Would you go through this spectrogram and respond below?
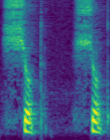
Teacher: this combination of two consonants in the beginning are pronounced. It is sc, but is pronounced like sh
